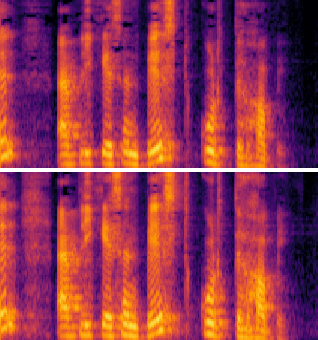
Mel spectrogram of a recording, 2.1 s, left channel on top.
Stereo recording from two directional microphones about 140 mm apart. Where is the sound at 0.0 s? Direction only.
30° right (ahead or behind).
